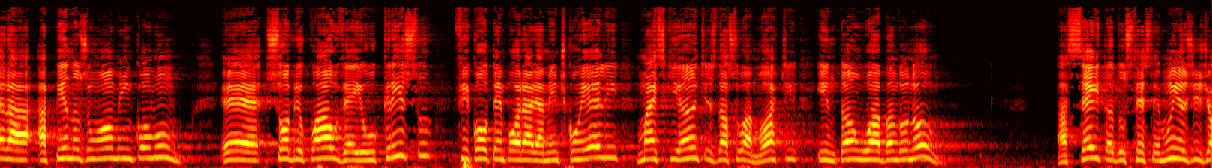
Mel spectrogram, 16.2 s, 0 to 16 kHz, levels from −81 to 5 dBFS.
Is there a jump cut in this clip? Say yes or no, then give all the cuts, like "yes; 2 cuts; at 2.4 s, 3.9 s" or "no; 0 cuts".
no; 0 cuts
